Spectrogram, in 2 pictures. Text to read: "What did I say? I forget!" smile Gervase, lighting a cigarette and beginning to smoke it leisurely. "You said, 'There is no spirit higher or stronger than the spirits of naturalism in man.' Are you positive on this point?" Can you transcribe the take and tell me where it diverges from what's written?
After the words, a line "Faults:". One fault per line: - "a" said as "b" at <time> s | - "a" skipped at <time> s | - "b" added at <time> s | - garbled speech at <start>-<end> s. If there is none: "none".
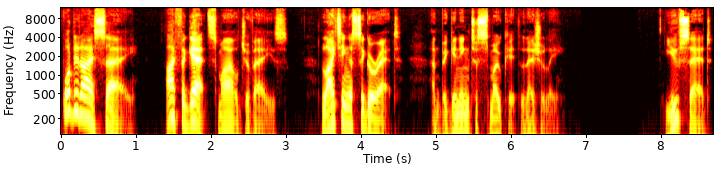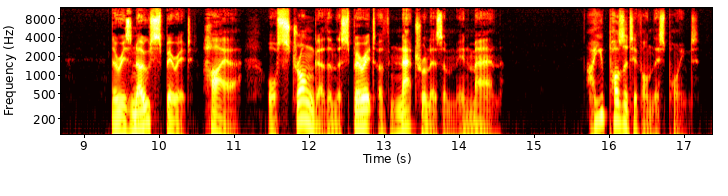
"What did I say? I forget!" smiled Gervase, lighting a cigarette and beginning to smoke it leisurely. "You said, 'There is no spirit higher or stronger than the spirit of naturalism in man.' Are you positive on this point?"
Faults:
- "smile" said as "smiled" at 2.0 s
- "spirits" said as "spirit" at 12.4 s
